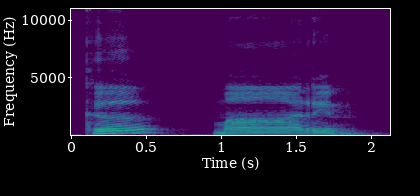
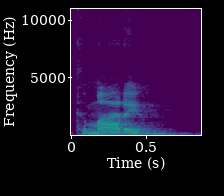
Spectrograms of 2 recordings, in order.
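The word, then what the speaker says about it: kemarin: yesterday it isarin okay again repeat up to me so that you can pronounce the word correctly Karin natural speed Karin Karin okay that's yesterday now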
